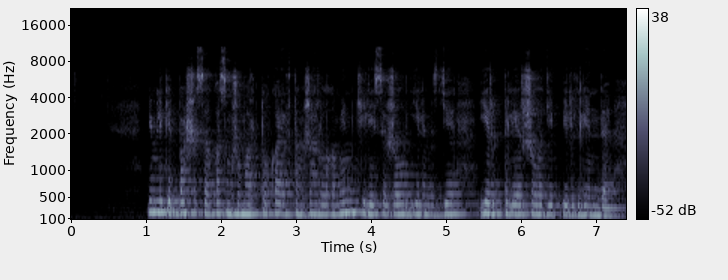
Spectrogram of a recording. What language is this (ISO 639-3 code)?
kaz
